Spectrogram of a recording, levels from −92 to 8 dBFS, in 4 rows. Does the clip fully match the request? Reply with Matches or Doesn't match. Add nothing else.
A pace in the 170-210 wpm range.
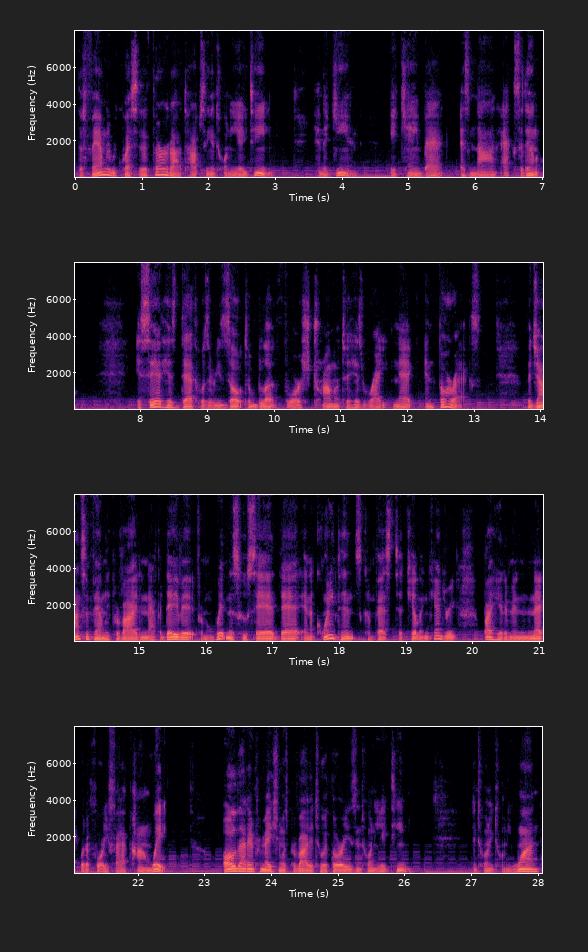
Doesn't match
